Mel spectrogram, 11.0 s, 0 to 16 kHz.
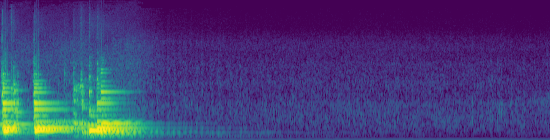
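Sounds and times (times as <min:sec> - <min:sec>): acoustic guitar chord ringing: 0:00.0 - 0:04.5.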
